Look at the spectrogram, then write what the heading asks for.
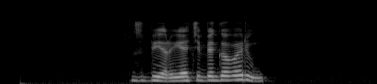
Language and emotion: Russian, neutral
